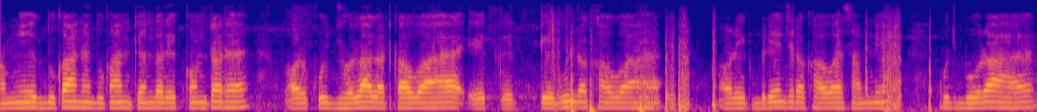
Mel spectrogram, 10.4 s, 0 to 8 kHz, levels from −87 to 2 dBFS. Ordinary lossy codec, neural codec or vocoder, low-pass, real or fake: none; codec, 16 kHz, 4 kbps, FreqCodec, smaller model; 7.2 kHz; fake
